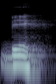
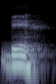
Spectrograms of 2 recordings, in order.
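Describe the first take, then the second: Both takes have the same delivery.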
